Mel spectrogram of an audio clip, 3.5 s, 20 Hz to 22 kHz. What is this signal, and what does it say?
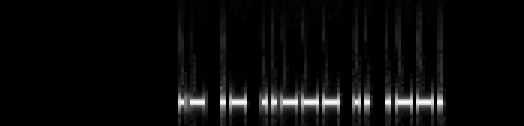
Morse code, heard as a keyed tone, about 34 wpm, 700 Hz. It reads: AA2IP
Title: USA Call Signs - 5 Characters - 4x Character Spacing - 35wpm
